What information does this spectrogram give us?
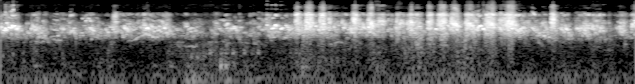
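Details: Morning din from a crowded budgerigar aviary after the breeding season: softer warbling at first, then rising into busier chatter with sharp clicks and chirps.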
